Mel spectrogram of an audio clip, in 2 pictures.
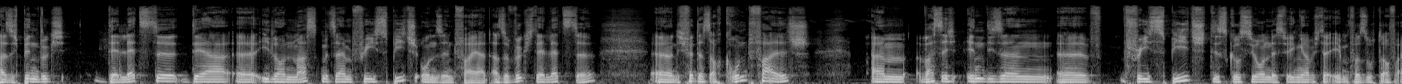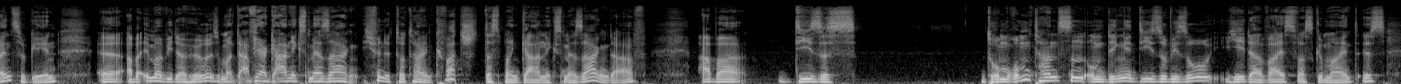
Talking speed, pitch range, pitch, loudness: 170 wpm, 110-135 Hz, 120 Hz, -19 LUFS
